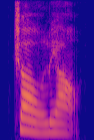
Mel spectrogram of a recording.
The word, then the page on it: 照料: zhào liào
